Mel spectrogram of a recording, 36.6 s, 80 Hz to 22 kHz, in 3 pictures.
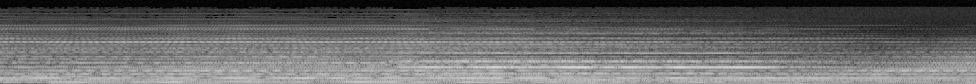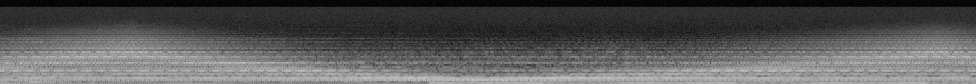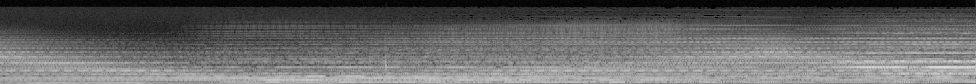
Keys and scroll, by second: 3.9 3, 26.4 ], 28.5 ], 29.3 ], 32.8 ], 35.3 ctrl+z.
